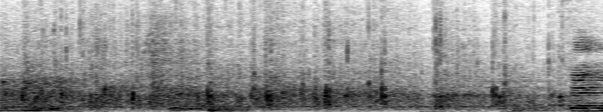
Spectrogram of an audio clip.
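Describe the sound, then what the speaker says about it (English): A crowd at a graduation ceremony claps in a dense, continuous round of applause, steady and moderately loud across the hall. "I believe he deserves another thunderous round of applause"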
